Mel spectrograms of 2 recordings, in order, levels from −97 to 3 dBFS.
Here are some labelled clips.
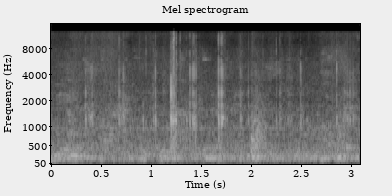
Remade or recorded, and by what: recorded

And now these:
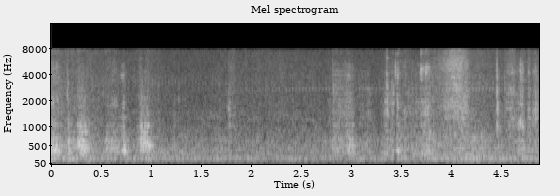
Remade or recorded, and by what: recorded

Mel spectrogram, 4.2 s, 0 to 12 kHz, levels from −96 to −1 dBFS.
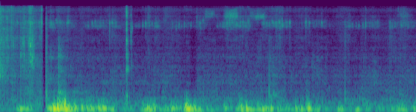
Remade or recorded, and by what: remade, codec, HILCodec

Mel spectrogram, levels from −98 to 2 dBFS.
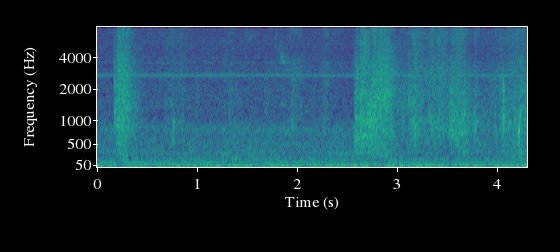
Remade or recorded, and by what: remade, vocoder, WaveNeXt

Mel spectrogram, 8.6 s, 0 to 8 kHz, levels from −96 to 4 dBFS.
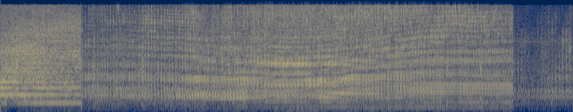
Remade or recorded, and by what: recorded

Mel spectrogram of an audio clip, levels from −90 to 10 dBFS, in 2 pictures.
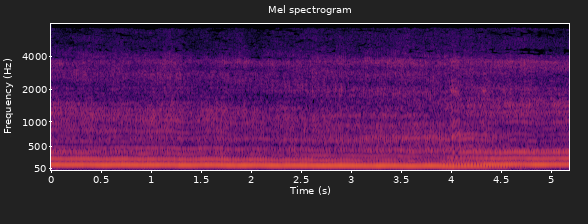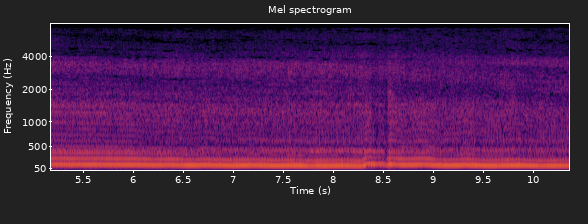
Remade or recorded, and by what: recorded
